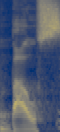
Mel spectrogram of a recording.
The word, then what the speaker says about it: Bawse: Speaking of making it up as you go along, so your book, How to Be a Bawse. Yeah, nailed the pronunciation.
